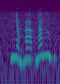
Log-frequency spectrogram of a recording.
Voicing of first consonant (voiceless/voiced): voiced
